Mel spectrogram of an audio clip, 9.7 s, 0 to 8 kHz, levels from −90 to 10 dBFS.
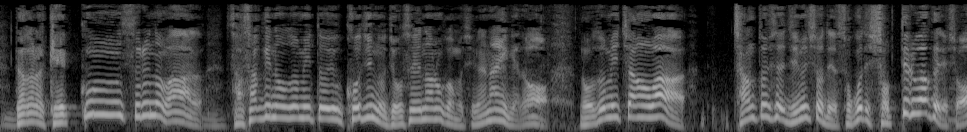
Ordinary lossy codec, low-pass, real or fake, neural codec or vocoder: MP3, 32 kbps; 7.2 kHz; fake; vocoder, 44.1 kHz, 128 mel bands every 512 samples, BigVGAN v2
